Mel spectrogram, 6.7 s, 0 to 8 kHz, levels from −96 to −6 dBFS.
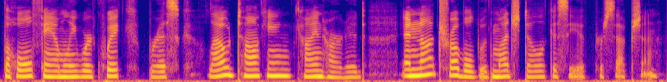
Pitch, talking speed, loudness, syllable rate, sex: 220 Hz, 160 wpm, -17 LUFS, 5.2 syllables/s, female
